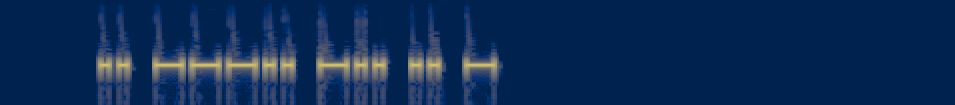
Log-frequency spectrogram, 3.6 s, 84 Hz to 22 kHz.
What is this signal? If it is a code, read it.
Morse code, heard as a keyed tone, about 36 wpm, 700 Hz. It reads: I8DIT
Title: Code Groups - 5 Letter:Numbers - 35wpm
